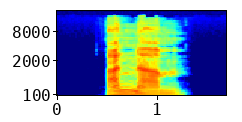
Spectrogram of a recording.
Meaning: first/third-person singular dependent preterite of annehmen
- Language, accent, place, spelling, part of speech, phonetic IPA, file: German, Germany, Berlin, annahm, verb, [ˈanˌnaːm], De-annahm.ogg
